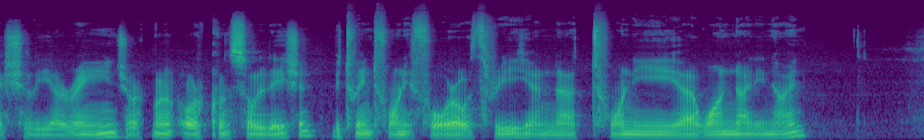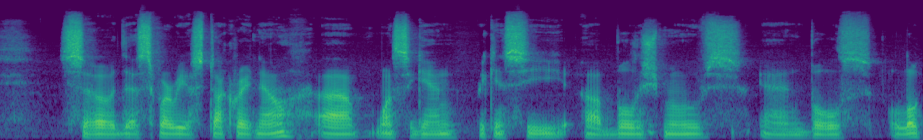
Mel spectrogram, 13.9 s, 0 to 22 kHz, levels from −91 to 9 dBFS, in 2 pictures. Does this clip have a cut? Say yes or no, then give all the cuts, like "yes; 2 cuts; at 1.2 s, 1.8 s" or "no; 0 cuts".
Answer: yes; 3 cuts; at 1.1 s, 2.5 s, 10.5 s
